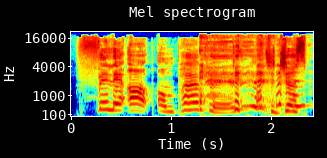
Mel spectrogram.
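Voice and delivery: loud, high laughing reminiscence; loud delighted laughing. Real, not acted. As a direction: gush through laughter. Loves the grand finale.

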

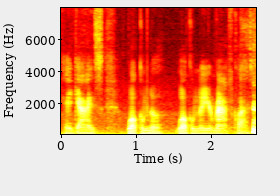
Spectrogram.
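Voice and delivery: nasally teacher voice, pinched and quiet. Retold or imitated. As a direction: squeeze it through the nose like a dull math teacher. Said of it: "He had a really nasally voice".

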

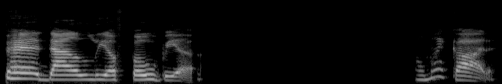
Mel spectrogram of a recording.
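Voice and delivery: ordinary delivery

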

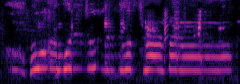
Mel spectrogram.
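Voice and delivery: very high mock panic; high-pitched babbling, imitating shock; imitated freak-out. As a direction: squeal it like a startled friend, hammed-up. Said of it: "he, like, freaked out".

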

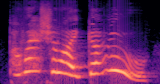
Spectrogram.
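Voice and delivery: very high, distressed plea; crying out. A narrator's reading. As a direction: cry out in despair. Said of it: "I cried out".

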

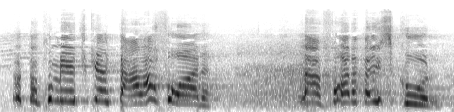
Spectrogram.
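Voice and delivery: put-on high, whimpering child; almost crying at the dark; scared little boy. Little boy at the dark bathroom door, high frightened whimper.

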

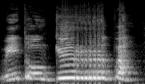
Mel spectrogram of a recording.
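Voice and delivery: high, loud, drawn-out battle cry; shout. A narrator's reading. Joni charging with nunchakus, drawn-out shout. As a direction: yell it out slowly as you charge. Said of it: "huusi juostessaan".

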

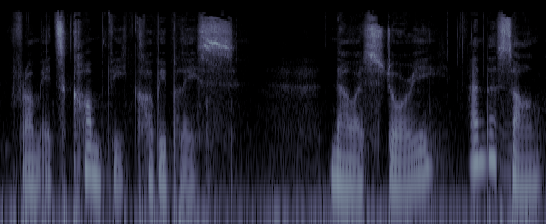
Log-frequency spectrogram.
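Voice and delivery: soft, sleepy bedtime reading; bedtime story. Acted. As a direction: read gently to a sleepy child. Bedtime book read softly.

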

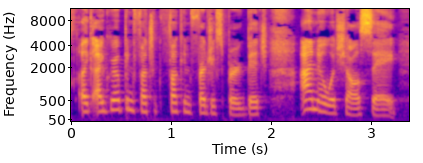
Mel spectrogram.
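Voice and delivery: usual speaking voice

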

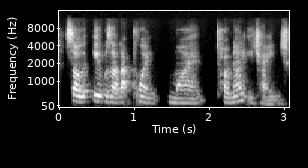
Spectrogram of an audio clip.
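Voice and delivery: ordinary delivery

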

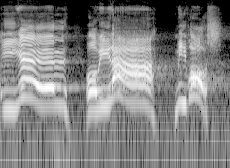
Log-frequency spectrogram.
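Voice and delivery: slow, high, shouted declaration; booming shout of faith; loud proclamation. Acted. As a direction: proclaim it slowly, each word ringing.

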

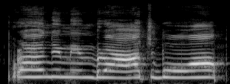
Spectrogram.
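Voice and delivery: high, loud toad cry; toad shouting. A narrator's reading. Toad calling after the running princess, high croaky shout. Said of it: "gridò".

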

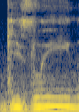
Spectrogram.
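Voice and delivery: "Ghislaine" with a hard G and a long E in the second syllable; hard-G, long-E pronunciation. Shown as a demonstration. Offering another version of her name, "Ghislaine" as GIZ-leen. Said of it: "they pronouncing her name".

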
